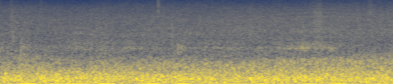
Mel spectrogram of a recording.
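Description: Steady, loud roar of wind and breaking surf on Gwynfor Beach, with many surfers out in the water; a dense rumbling wash with no pauses, buffeting the microphone and continuous throughout.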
